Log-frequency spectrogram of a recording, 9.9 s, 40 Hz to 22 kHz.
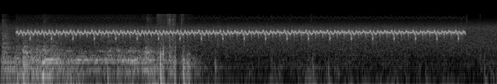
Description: SSTV (slow-scan television), Scottie S1, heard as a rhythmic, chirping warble, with the noise inside a lift.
